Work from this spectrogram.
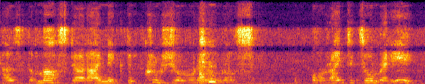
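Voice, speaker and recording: A man's voice: high voice, very animated, normal speed, creaky, pitched above the performer's own voice, exaggerated voice. A man playing a sinister, formal game master villain in a theatrical, menacing live manga reading. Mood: smug. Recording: noisy live convention recording, far from mic.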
